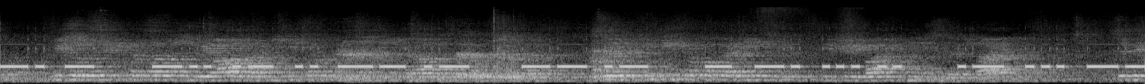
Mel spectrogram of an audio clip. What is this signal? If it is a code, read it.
Morse code (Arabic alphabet), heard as a keyed tone, hand-sent with a straight key, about 16 wpm, 840 Hz, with room echo. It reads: … دايما ما تنسي …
